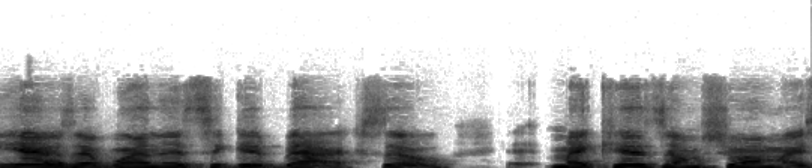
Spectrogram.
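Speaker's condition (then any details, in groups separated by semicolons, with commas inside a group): ALS; speech may be hard to understand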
